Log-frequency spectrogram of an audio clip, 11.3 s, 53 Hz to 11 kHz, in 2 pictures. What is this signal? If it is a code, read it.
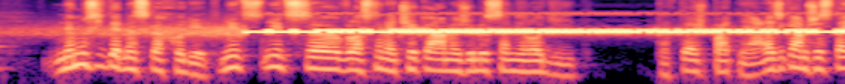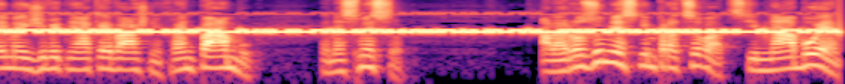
RTTY (45.45 baud, 170 Hz shift), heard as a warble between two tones, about 1500 Hz centre, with speech in Czech. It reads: RYRYRYRYRY QRZ? DE 4X3CXX K QRZ? DE UR1VT …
